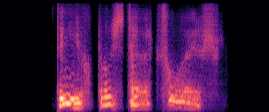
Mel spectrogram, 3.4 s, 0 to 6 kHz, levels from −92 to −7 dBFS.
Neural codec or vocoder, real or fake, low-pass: codec, 16 kHz, 0.5 kbps, FreqCodec, smaller model; fake; 5.4 kHz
